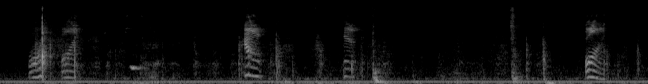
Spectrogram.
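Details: Indoors, a pet dog freaks out over a giggle ball, giving short whimpering yelps that slide down in pitch near the start, middle and end, with quieter whines between; people talk and laugh nearby.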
